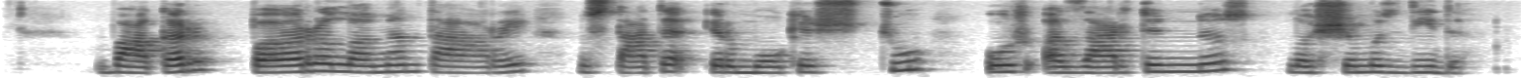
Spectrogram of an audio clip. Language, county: Lithuanian, Kaunas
